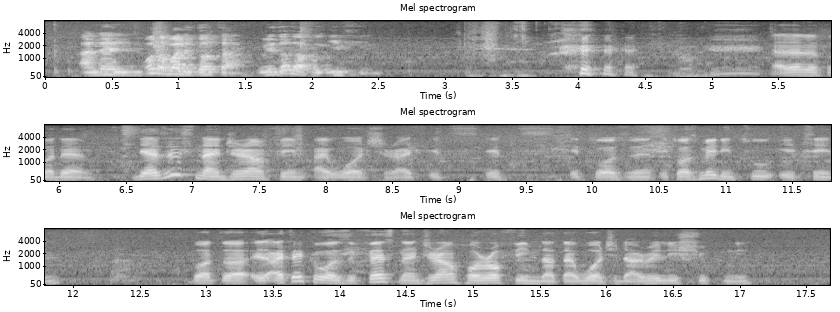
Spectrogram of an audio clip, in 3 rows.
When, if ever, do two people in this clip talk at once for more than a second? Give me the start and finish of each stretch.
none

